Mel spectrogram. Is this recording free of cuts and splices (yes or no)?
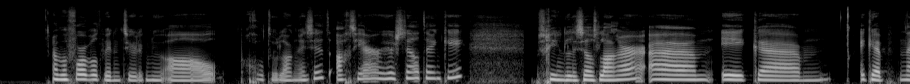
no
